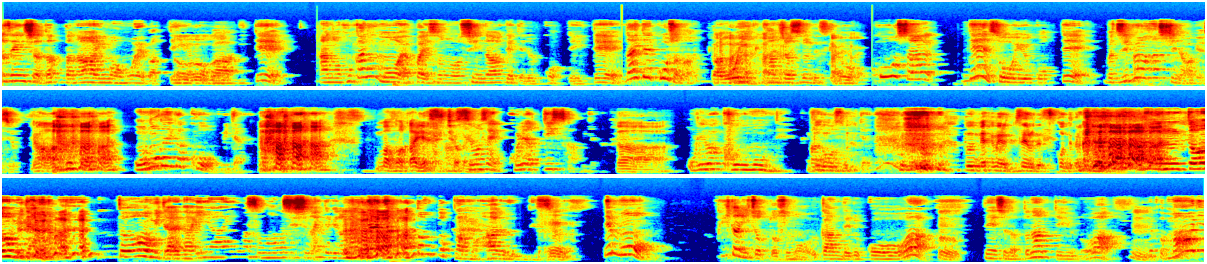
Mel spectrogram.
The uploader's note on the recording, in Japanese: 今月音質が非常に悪いです！すみません！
